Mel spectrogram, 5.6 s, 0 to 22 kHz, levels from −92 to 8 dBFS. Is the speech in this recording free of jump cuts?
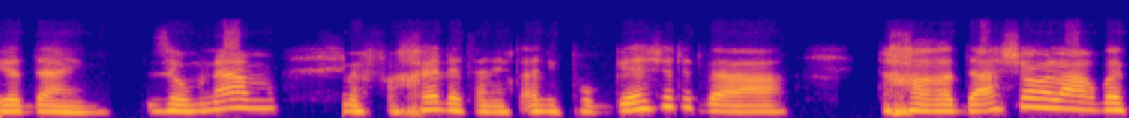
no; 3 cuts; at 1.7 s, 2.6 s, 3.5 s

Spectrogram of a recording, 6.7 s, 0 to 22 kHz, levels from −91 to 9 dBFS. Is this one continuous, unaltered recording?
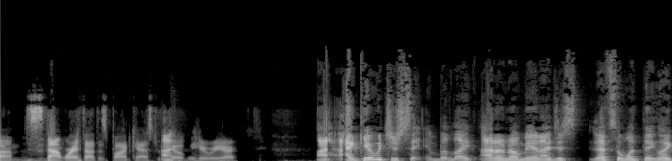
yes; 0 cuts

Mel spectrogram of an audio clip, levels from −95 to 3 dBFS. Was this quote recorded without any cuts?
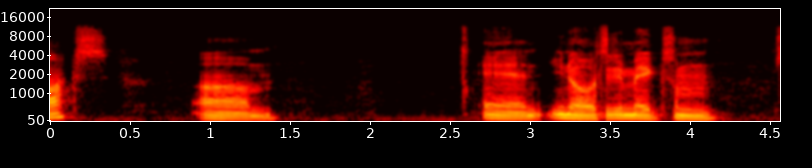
no; 2 cuts; at 2.6 s, 3.5 s

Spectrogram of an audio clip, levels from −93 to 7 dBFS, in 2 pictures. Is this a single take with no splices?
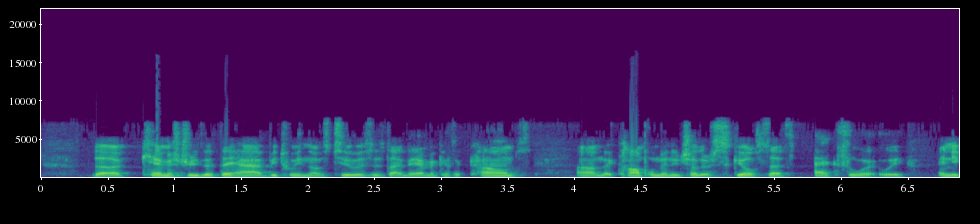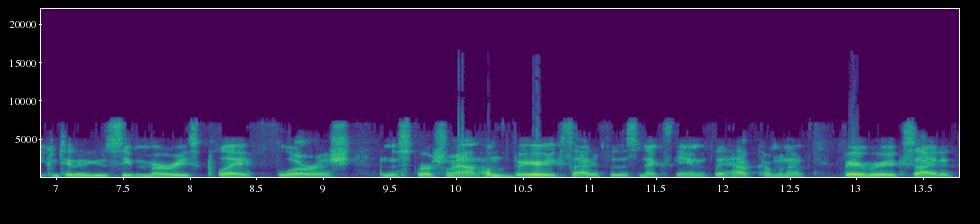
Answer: yes; 0 cuts

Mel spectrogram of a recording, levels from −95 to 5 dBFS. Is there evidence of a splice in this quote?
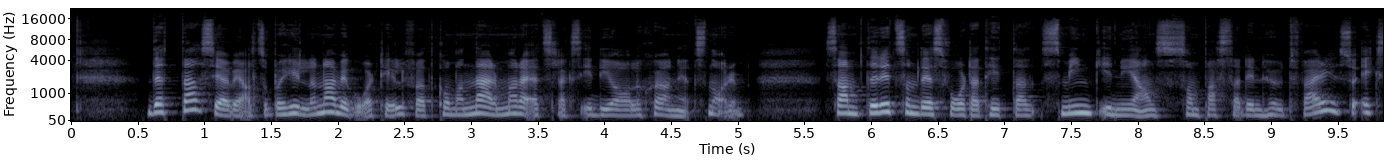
no; 0 cuts

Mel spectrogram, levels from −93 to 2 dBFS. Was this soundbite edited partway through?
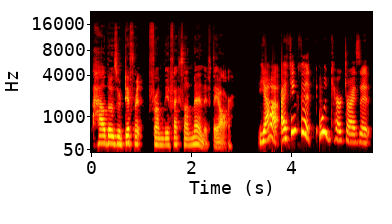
yes; 2 cuts; at 3.8 s, 4.6 s

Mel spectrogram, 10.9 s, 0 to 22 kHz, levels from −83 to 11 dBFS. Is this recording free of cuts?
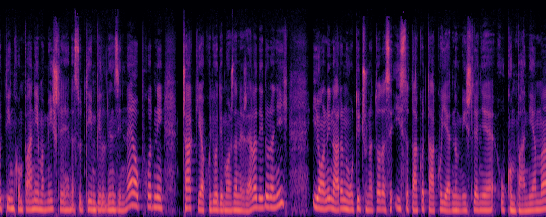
yes; 0 cuts

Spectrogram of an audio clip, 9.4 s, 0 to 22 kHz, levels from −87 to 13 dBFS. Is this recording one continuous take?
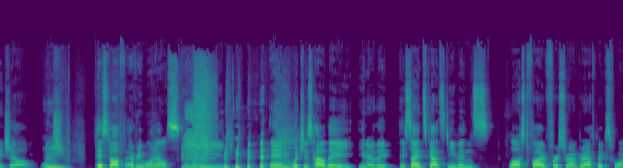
yes; 0 cuts

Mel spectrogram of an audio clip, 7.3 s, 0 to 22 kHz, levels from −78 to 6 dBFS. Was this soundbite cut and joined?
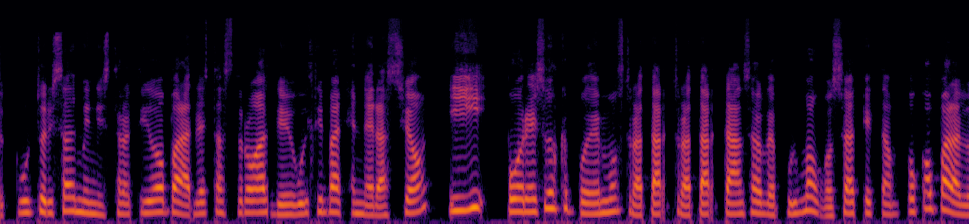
yes; 4 cuts; at 1.4 s, 2.0 s, 3.3 s, 5.0 s

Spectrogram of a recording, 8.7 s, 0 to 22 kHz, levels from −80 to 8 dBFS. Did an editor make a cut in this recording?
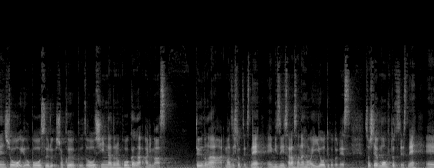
yes; 1 cut; at 3.8 s

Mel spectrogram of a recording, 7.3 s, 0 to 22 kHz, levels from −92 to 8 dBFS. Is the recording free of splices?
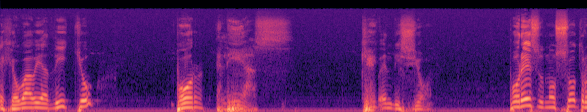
no; 2 cuts; at 2.6 s, 4.7 s

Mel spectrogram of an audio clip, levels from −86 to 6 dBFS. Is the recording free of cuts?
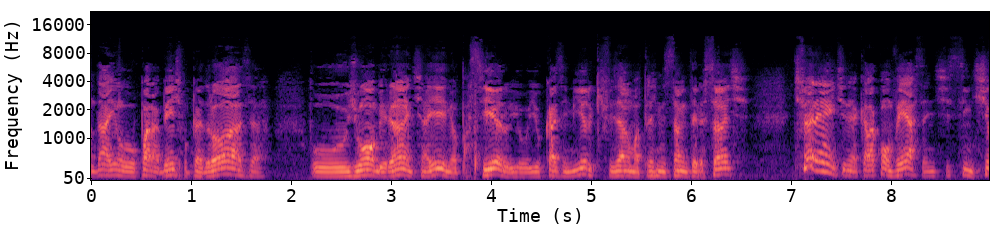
yes; 0 cuts

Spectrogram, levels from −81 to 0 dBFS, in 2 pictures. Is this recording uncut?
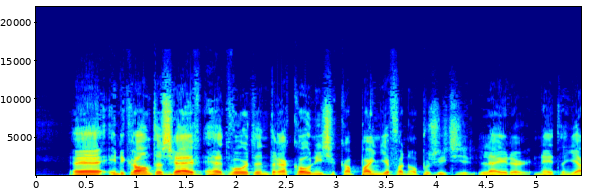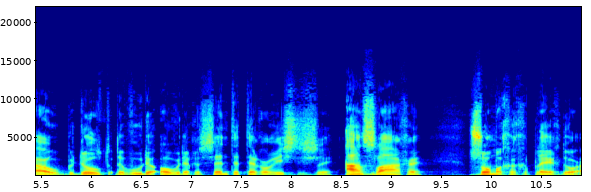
no; 4 cuts; at 1.6 s, 3.7 s, 6.2 s, 8.5 s

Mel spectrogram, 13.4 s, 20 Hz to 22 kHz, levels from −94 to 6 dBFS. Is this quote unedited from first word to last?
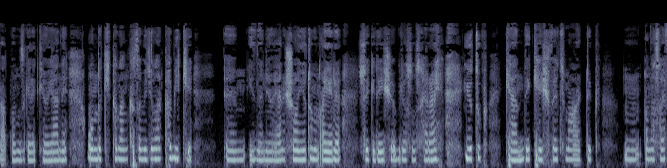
yes; 0 cuts

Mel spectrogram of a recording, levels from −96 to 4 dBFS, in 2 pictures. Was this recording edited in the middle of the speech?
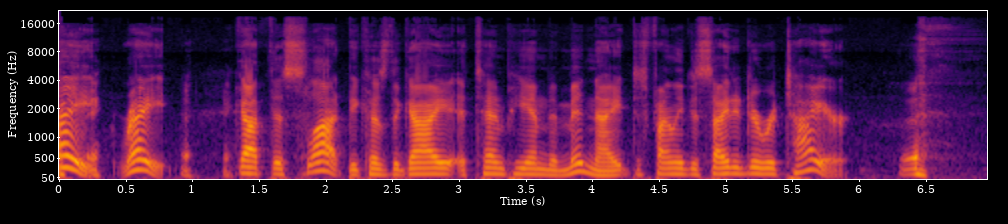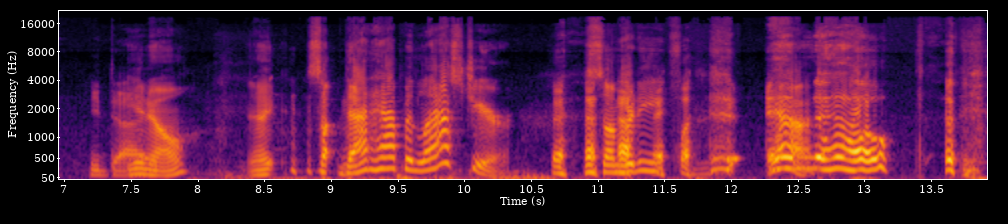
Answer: yes; 1 cut; at 1.3 s

